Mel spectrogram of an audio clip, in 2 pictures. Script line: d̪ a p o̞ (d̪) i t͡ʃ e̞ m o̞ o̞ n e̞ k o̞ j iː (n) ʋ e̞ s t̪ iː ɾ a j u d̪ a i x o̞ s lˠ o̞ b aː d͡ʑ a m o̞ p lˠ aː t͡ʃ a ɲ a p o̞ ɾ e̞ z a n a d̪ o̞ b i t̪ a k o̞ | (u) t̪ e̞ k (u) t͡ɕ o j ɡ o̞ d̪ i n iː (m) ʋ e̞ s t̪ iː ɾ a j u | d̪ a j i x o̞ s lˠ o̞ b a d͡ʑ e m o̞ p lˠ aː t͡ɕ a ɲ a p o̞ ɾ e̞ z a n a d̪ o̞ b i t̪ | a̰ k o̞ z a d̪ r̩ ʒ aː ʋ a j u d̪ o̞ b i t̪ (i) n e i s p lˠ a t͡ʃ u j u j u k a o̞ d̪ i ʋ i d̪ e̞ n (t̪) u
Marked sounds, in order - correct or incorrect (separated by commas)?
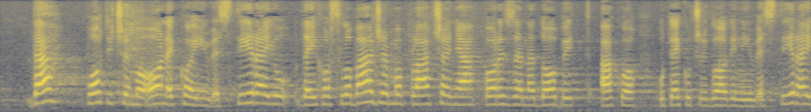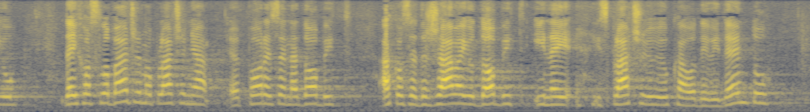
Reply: incorrect, correct, correct, correct, incorrect, correct, incorrect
